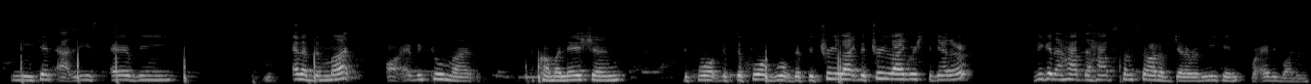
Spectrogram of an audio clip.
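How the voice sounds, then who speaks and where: A woman's voice: medium pitch, a little fast. A woman in a group discussion making a practical suggestion, direct and repeating herself to land the point. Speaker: meeting participant. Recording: dull lo-fi recording.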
